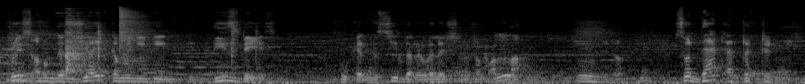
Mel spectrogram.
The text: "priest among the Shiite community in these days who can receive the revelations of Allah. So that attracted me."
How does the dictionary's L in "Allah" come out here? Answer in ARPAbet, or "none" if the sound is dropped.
N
